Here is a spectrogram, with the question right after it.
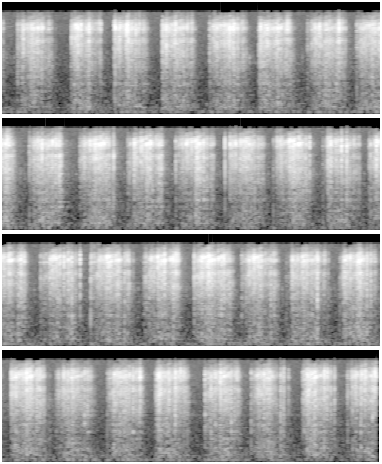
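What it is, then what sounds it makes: Silver glitter sheet scratched. A hand with short, dark-painted fingernails scratches fast across a flat silver glitter sheet lying on a table. It makes a steady run of quick, bright, rasping strokes with almost no low end, each stroke a short burst with brief gaps between.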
